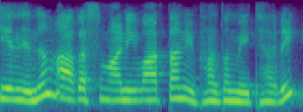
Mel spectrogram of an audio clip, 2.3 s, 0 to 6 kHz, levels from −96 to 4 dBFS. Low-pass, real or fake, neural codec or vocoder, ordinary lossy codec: 5.4 kHz; fake; codec, 16 kHz, 1 kbps, X-Codec, HuBERT features, trained on general audio; none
